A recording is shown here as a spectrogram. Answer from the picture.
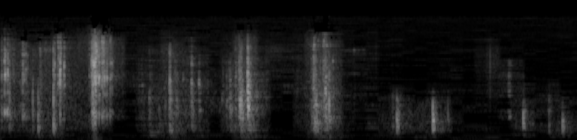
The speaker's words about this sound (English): You have a pass key? Yeah. All right, open the door.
